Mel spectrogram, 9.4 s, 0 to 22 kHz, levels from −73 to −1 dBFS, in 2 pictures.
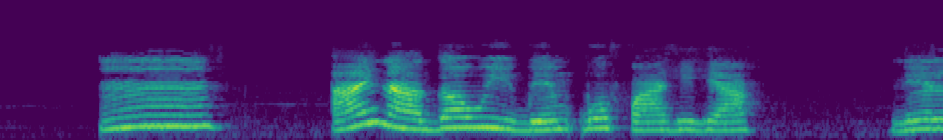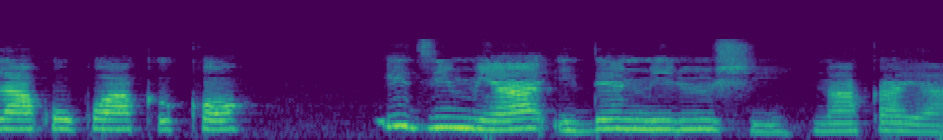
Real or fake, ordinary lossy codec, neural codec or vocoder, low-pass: real; AAC, 24 kbps; none; 7.2 kHz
